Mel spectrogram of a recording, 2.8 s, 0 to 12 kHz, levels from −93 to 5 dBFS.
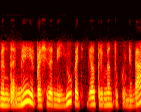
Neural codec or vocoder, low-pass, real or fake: none; 9.9 kHz; real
